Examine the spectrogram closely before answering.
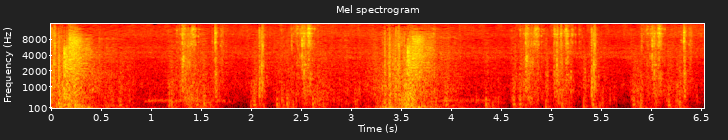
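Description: Armoured footsteps crunch over the ground.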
